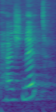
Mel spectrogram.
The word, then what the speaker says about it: passionate: số 3 đáp án a Chúng ta đọc là passionate với từ passionate này trong âm C nó sẽ rơi vào âm đầu tiên câu b Chúng ta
